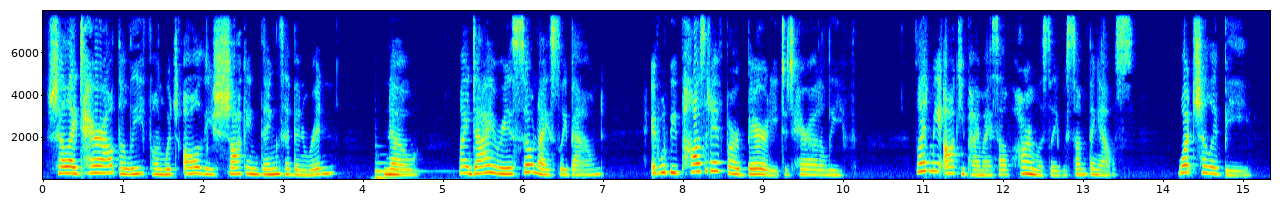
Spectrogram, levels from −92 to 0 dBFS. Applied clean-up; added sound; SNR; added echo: none; Bowed string instrument; 13 dB; none.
